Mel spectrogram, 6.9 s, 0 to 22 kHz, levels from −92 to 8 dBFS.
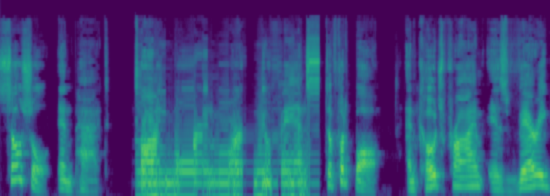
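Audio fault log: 1.38–4.03 s, robotic sound from repeated short buffers: new audio likely arrived too seldom, so a 5 ms fragment was replayed over and over in place of most of the real signal, forcing a rigid, metallic 200 Hz buzz onto the speech that only loosely follows its contours.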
